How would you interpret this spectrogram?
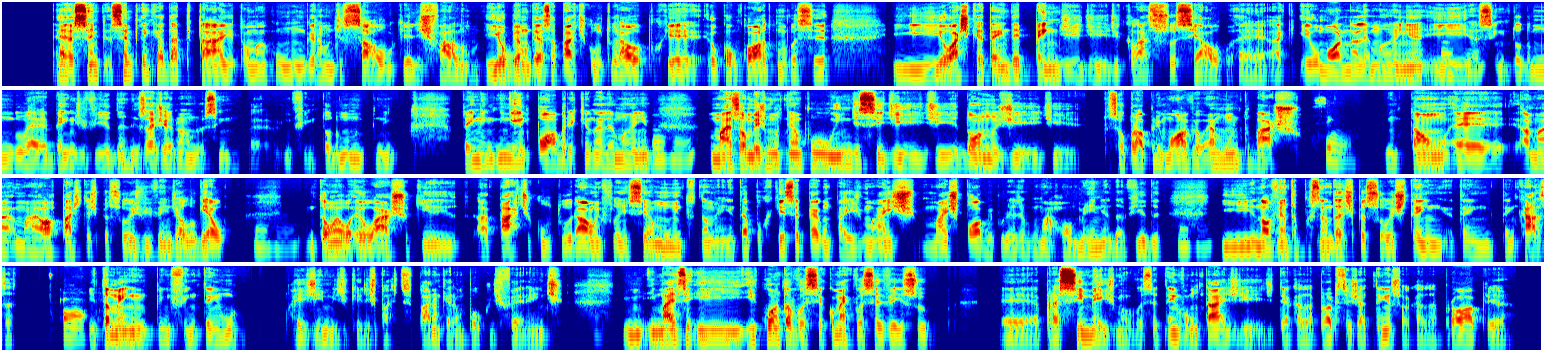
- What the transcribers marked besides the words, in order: tapping; other background noise
- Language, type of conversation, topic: Portuguese, podcast, Como decidir entre comprar uma casa ou continuar alugando?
